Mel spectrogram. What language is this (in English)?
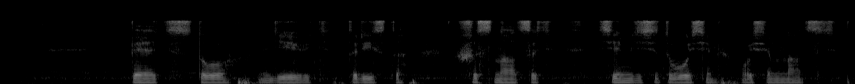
Russian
